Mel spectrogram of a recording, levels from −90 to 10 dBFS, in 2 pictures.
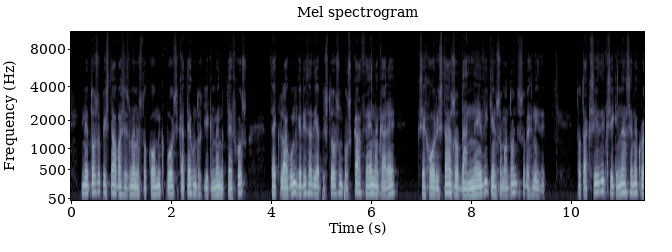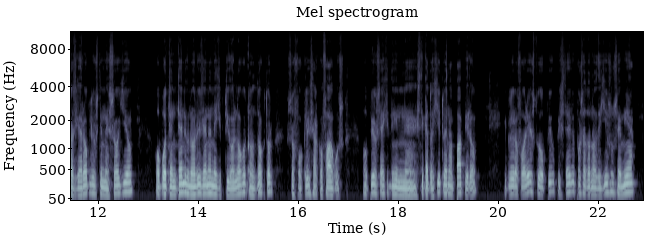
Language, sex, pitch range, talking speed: Greek, male, 100-120 Hz, 170 wpm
